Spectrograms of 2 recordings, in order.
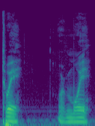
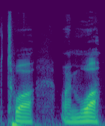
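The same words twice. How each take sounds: First: It uses the local Quebec pronunciation. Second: It uses the standard French pronunciation. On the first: "we say toi or moi" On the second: "instead of saying"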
